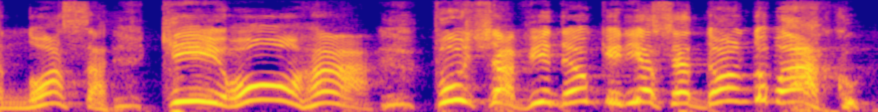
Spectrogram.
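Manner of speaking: high, loud gushing exclamation; acted admiration. Imagined admirer of Jesus exclaims.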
